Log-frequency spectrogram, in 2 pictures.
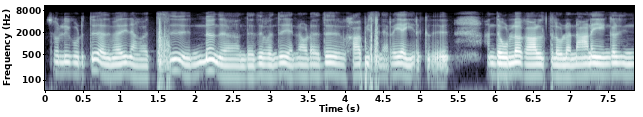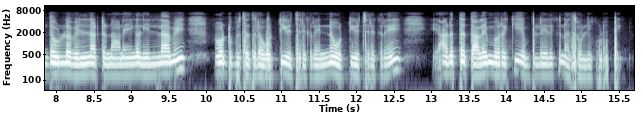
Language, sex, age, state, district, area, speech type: Tamil, female, 45-60, Tamil Nadu, Madurai, urban, spontaneous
